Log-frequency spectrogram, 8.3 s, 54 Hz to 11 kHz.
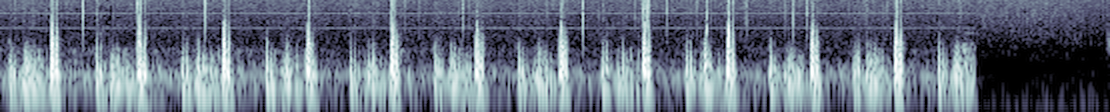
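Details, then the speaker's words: Right bundle branch block, from a 1967 vinyl teaching record: heartbeat about 95 a minute with split first and second sounds (tricuspid and pulmonary close last) and a mid-systolic ejection murmur ending well before the second sound. "tracing number six split first and second sounds in a patient with a right bundle branch block the tricuspid and pulmonary valves close last"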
